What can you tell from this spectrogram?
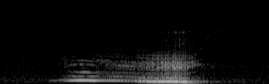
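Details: African lion giving a single deep, rough roar of about one and a half seconds: a harmonic moaning opening followed by a louder, grating second surge, then fading into quiet background.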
